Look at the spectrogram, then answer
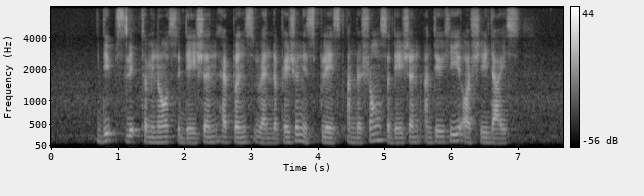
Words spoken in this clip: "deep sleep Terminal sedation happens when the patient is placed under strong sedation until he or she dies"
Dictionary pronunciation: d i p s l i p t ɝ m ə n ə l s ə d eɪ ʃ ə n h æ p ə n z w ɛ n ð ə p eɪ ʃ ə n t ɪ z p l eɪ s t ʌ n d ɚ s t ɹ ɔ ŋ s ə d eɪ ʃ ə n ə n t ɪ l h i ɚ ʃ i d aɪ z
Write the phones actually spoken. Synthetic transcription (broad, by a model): d i p s l i p t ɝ m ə n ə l s ə d eɪ ʃ ə n h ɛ p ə n s w ɛ n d ə p eɪ ʃ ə n ɪ s p l eɪ s t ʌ n d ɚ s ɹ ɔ ŋ s ə d eɪ ʃ ə n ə n t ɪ l h i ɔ ʃ i d aɪ s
